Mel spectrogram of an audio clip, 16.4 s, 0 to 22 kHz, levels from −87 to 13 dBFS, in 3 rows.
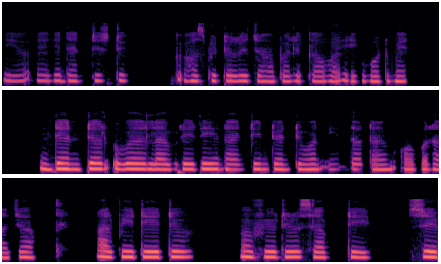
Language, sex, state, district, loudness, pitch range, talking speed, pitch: Hindi, female, Chhattisgarh, Bastar, -24 LUFS, 245-260 Hz, 90 wpm, 255 Hz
